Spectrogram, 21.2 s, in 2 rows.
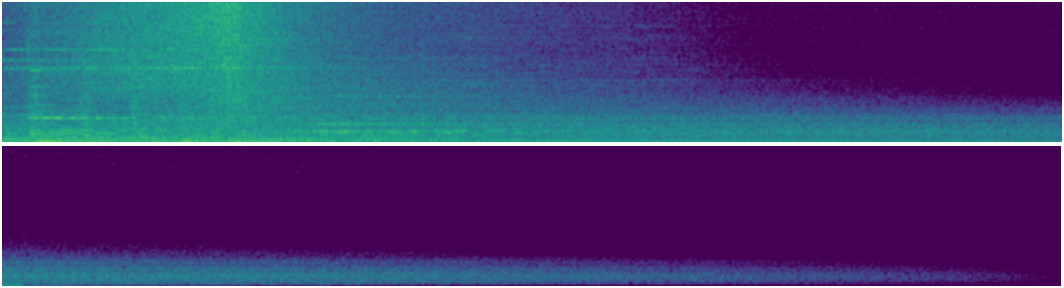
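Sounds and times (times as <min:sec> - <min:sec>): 
percussive underscore music: 0:00.0 - 0:06.4.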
